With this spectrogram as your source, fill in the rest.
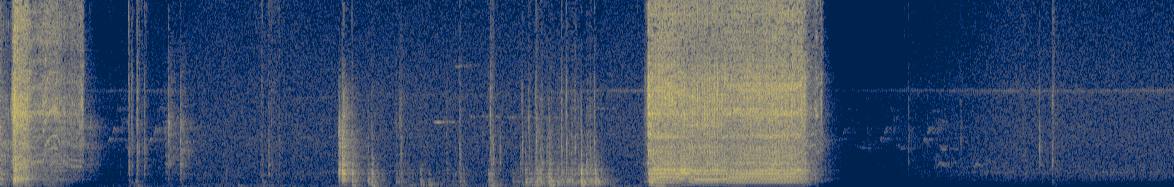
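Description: An impact gun removing car seat bolts fires in several short rattling bursts, close by, with one longer sustained burst near the end before the sound stops.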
